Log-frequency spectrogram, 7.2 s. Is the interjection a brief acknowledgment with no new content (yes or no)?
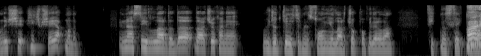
no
